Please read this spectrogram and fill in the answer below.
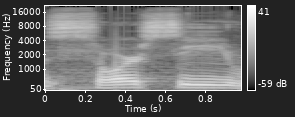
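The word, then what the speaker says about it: Saoirse: that you look at that combination of allergies and you're like i think you're cheating at scrabble because those don't make that sound oh only i gonna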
